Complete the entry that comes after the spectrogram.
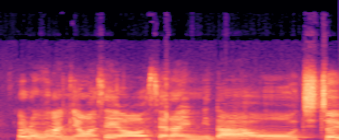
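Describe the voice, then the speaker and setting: The intonation is lively, with noticeable background noise behind the voice. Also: woman. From South Korea. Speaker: English study YouTuber. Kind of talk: casual vlog talk to camera. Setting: at home.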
